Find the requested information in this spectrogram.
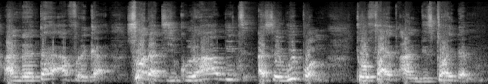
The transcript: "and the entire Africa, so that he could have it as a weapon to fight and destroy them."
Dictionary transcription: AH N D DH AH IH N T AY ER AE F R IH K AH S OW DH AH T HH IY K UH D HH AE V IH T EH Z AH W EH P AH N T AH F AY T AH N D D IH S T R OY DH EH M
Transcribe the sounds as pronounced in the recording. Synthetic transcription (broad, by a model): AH N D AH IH T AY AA F R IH K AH S OW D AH T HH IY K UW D HH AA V IH T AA S AH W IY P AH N T AH F AY T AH N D D IH S T R OY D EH M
